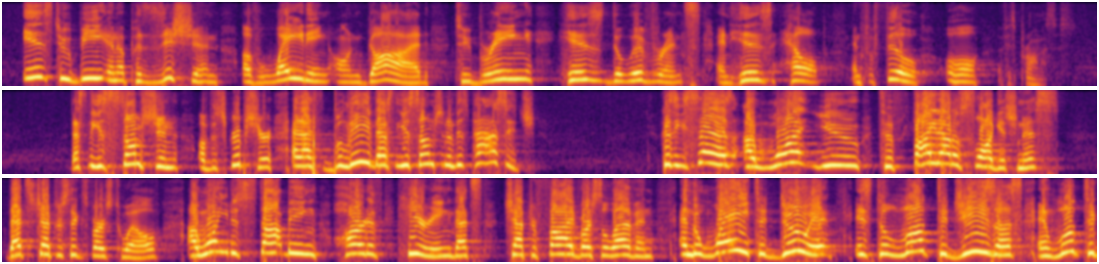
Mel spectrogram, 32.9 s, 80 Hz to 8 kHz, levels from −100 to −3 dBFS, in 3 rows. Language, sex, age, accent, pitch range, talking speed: English, male, 30-49, American, 200-295 Hz, 150 wpm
